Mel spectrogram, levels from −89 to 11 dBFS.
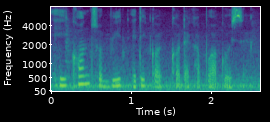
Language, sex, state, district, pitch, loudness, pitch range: Assamese, female, Assam, Kamrup Metropolitan, 220 Hz, -16 LUFS, 215-230 Hz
